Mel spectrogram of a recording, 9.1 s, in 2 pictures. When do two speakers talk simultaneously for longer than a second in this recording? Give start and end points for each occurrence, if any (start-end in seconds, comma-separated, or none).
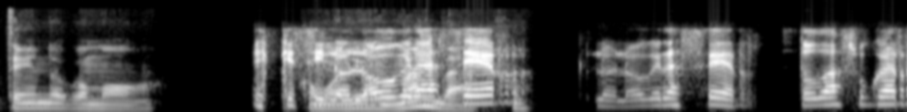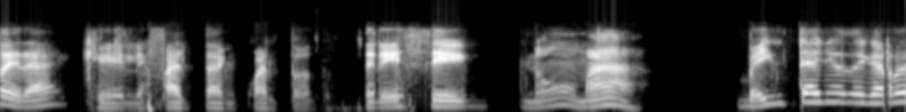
1.5-2.7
